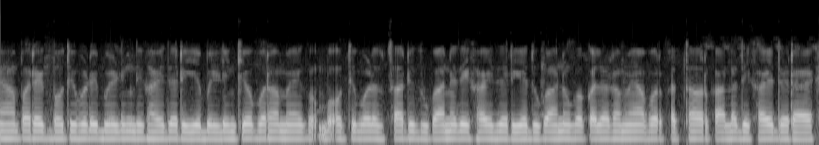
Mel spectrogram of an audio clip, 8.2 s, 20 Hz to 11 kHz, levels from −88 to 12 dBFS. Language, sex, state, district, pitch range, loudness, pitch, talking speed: Hindi, male, Andhra Pradesh, Chittoor, 125-130 Hz, -15 LUFS, 125 Hz, 235 wpm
